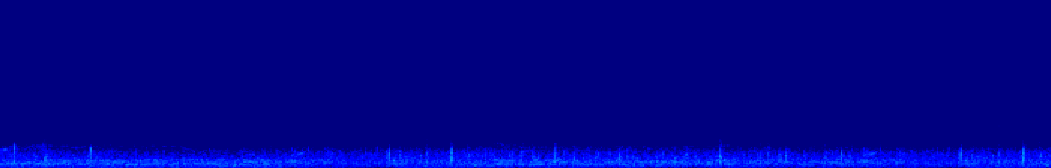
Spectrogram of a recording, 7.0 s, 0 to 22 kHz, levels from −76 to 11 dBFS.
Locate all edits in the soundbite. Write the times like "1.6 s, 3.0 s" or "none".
none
